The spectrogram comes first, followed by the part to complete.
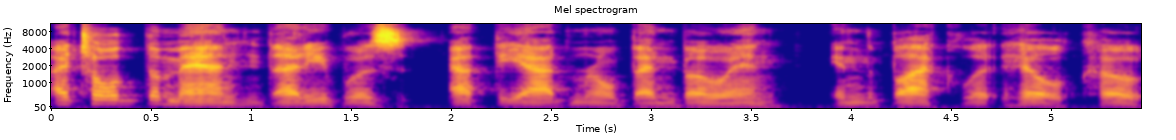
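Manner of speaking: plain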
